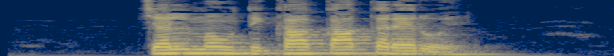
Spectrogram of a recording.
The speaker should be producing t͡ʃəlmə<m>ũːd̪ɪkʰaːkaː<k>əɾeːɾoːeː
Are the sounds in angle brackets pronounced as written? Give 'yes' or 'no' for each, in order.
no, yes

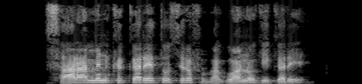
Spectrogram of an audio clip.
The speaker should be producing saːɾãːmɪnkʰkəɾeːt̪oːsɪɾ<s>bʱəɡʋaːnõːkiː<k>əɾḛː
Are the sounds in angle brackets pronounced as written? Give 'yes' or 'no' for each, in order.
no, yes

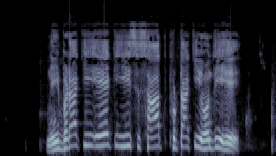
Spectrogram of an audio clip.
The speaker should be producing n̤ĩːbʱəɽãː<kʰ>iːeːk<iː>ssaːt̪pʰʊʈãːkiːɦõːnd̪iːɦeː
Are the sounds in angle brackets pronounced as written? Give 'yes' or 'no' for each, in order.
no, yes

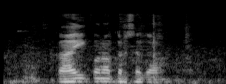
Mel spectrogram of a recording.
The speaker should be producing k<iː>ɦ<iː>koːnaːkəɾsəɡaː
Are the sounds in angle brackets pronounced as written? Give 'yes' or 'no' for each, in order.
no, yes

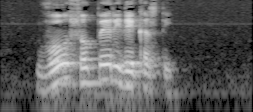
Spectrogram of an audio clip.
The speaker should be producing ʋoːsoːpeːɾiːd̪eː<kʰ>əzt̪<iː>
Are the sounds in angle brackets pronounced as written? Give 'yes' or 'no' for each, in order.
yes, yes

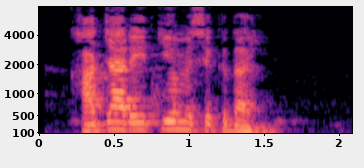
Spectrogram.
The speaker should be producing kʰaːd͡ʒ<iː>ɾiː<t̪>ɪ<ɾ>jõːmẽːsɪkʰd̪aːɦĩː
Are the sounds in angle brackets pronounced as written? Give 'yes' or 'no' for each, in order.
no, yes, no

